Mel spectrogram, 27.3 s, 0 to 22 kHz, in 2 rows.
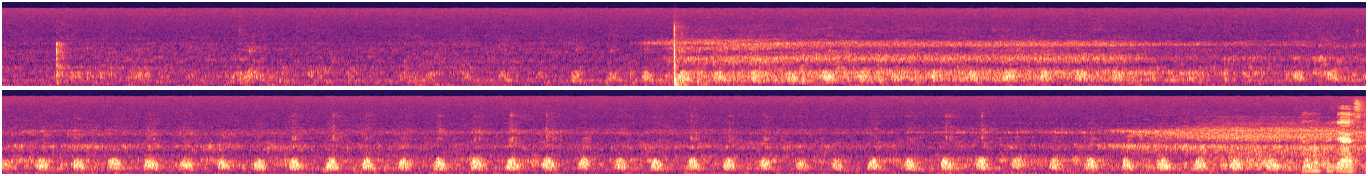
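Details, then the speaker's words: Pregnant woman at 10 weeks with a chest cold, Sonoline B pocket Doppler on abdomen; fast regular whooshing pulses about 165 a minute, possibly a second heartbeat on other side, owner suspects twins or echo; fetal heartbeat on Doppler. "let me see if i'm getting on the other side i can hear something like wind on this and if i move over it sounds like the same heartbeat"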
